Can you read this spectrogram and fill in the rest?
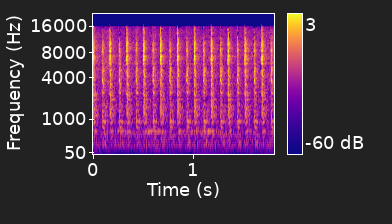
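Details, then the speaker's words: Advantest R6581T 8.5-digit multimeter with fast, even relay clicking as it fails to auto-range, and it also shows a false overload. The owner suspected a bad battery; replacing the battery and running an internal calibration fixed it. "Hear that clicking? Trying to auto range and it can't do it."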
